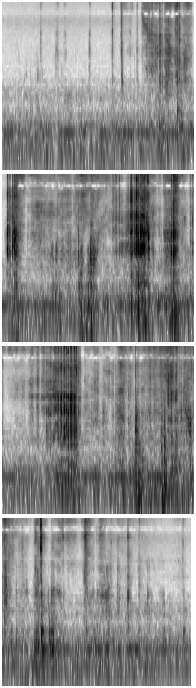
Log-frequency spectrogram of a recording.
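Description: Paper pages of a picture book being handled and turned: a run of rustles and scrapes, loudest in the middle.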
